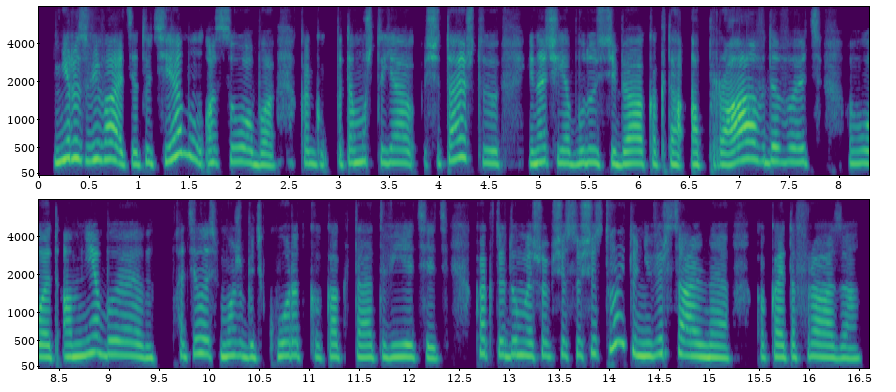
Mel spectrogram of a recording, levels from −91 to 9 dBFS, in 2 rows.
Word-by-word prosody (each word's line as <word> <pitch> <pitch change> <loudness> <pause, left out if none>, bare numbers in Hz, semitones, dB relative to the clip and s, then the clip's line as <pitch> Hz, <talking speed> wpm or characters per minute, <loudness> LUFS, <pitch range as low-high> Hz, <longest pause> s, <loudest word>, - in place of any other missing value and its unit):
не 275 +6 +6
развивать 285 -7 +3
эту 210 +3 -1
тему 310 - +1
особо, 225 -5 -1 0.2
как, 225 -1 -4
г 210 -1 -5
потому 230 +4 0
что 240 -1 -8
я 230 -2 -2
считаю, 275 - +1
что 225 -7 -3 0.3
иначе 225 +1 +2
я 220 - 0
буду 225 +3 0
себя 215 +2 +2
как-то 210 0 -1
оправдывать. 245 +4 +3 0.3
Вот, 220 -2 +1
а 215 0 +2
мне 235 +6 +4
бы 235 -5 0 0.2
хотелось, 260 +4 -3
может 230 +1 +1
быть, 205 -2 -1
коротко 225 -2 -4
как-то 210 0 -3
ответить. 205 -1 -1 0.3
Как 265 - -4
ты 245 -2 -3
думаешь, 240 -2 -1
вообще 235 +1 -5
существует 280 - -3
универсальная 230 -4 +2 0.3
какая-то 210 0 -1
фраза? 205 -3 -1
225 Hz, 130 wpm, -22 LUFS, 210-250 Hz, 0.3 s, не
